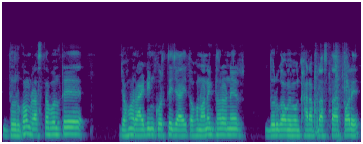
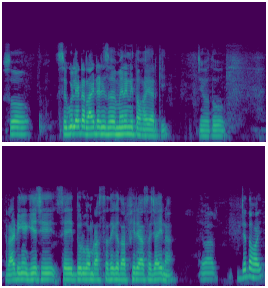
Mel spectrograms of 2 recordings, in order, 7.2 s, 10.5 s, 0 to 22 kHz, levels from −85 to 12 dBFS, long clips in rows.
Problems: background sounds at intervals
